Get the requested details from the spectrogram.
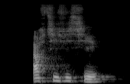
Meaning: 1. pyrotechnist 2. artificer
- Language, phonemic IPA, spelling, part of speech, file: French, /aʁ.ti.fi.sje/, artificier, noun, LL-Q150 (fra)-artificier.wav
